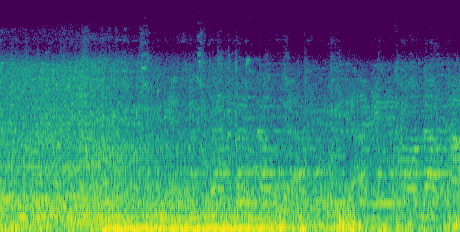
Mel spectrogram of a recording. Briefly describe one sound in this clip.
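A diesel box truck rumbles close by.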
